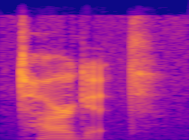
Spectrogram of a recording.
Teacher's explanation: How many syllables are in the word target? 2. Stress is on the first.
